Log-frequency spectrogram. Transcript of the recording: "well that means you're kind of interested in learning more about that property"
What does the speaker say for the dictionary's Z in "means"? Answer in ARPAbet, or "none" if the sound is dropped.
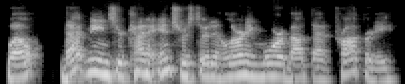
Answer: Z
